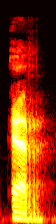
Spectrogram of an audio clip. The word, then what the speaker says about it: Р: R.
